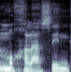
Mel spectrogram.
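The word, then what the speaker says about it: مُخْلَصِين: Oh ini dibaca ee mukhlasin kenapa? Ya, karena itulah yang dibacakan oleh Rasulullah sallallahu alaihi wasallam atas wahyu Allah melalui malaikat Jibril ya. Ee bacanya mesti begitu mukhlasin karena ya kedilan Al-Qur'an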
